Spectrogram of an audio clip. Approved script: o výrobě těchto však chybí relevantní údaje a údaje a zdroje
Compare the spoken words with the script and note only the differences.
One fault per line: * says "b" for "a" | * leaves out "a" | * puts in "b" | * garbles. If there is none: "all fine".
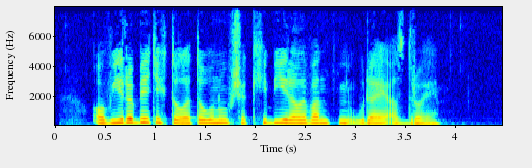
* puts in "letounů"
* leaves out "údaje a"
